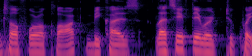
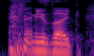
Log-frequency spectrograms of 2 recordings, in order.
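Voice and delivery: normal talking voice

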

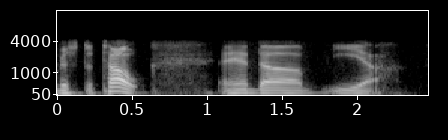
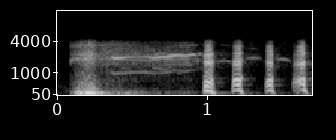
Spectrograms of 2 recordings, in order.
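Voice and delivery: laughs. Real, not acted. Host laughing at himself.

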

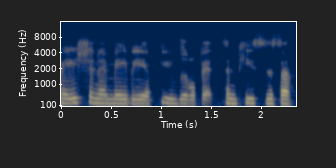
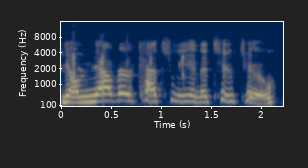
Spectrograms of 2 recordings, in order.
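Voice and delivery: laughing; 4 semitones higher, 5 dB louder than usual. Real, not acted. Joking refusal, laughing.

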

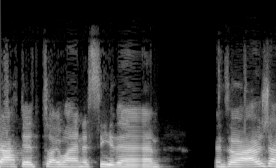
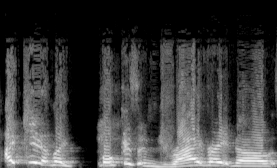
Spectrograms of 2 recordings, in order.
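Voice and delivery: loud, high, retold protest; overwhelmed; 8 semitones higher, 7 dB louder than usual. Athlete retelling struggling to drive home, comically overwhelmed. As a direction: re-enact a frazzled plea, voice pushed up.

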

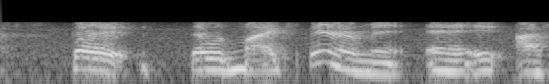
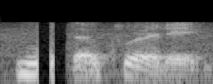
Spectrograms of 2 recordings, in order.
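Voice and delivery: lower, gruff announcer-style name drop; Mister Critic imitation; 7 semitones lower than usual. Host introducing co-host, low imitation of him. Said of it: "That was my Mister Critic imitation".

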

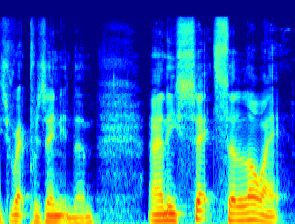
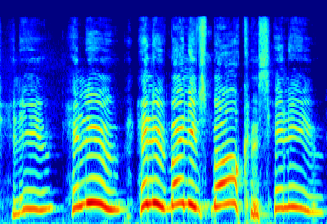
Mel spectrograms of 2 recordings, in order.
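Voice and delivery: very high, prim posh schoolboy greeting; imitating his old elocution-lesson self, pitched way up; 4 dB louder than usual. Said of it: "so I used to speak like that".

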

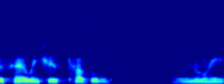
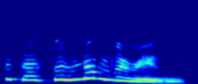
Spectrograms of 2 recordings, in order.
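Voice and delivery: put-on much higher, louder astonished girl; surprised; 7 dB louder than usual. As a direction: protest in surprise.

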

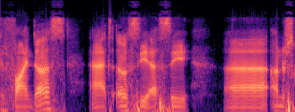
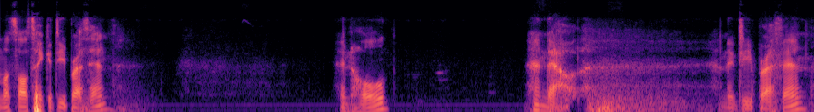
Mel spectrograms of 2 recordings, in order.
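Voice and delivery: guided breathing; 7 dB quieter than usual. Pretend. Leads a breathing exercise.

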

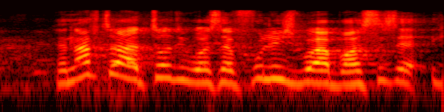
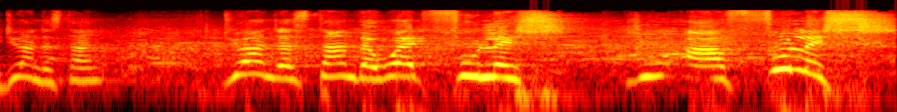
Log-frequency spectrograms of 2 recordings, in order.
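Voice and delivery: put-on loud, high scolding of a foolish boy; much louder, higher rebuke; angry scolding shout; 5 semitones higher, 15 dB louder than usual. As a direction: shout it down at him like a furious mother. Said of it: "I've never heard you speak like that".

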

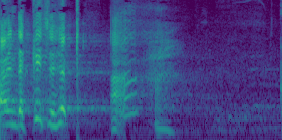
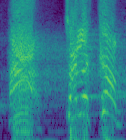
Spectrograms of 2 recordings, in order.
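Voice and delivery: calling a member; 11 semitones higher, 5 dB louder than usual. Retold or imitated.

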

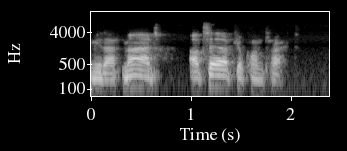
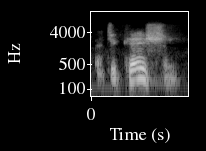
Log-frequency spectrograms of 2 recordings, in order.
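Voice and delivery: ordinary talk

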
